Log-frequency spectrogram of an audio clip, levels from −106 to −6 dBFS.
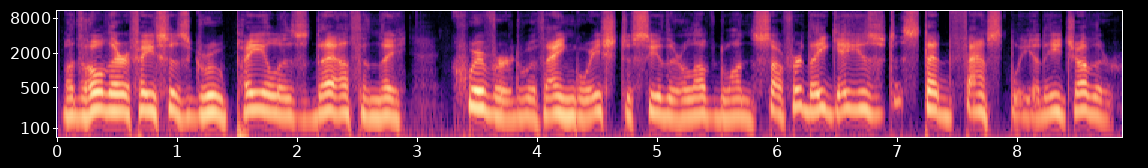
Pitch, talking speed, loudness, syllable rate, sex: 175 Hz, 170 wpm, -21 LUFS, 4.2 syllables/s, male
